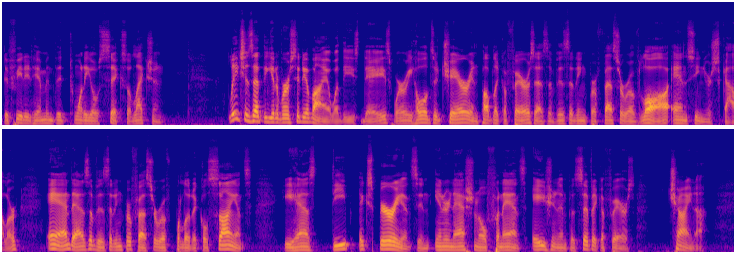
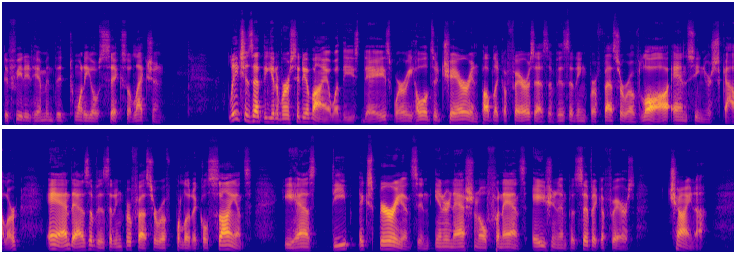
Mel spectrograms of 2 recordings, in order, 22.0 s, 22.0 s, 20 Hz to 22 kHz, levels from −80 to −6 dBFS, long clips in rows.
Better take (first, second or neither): first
